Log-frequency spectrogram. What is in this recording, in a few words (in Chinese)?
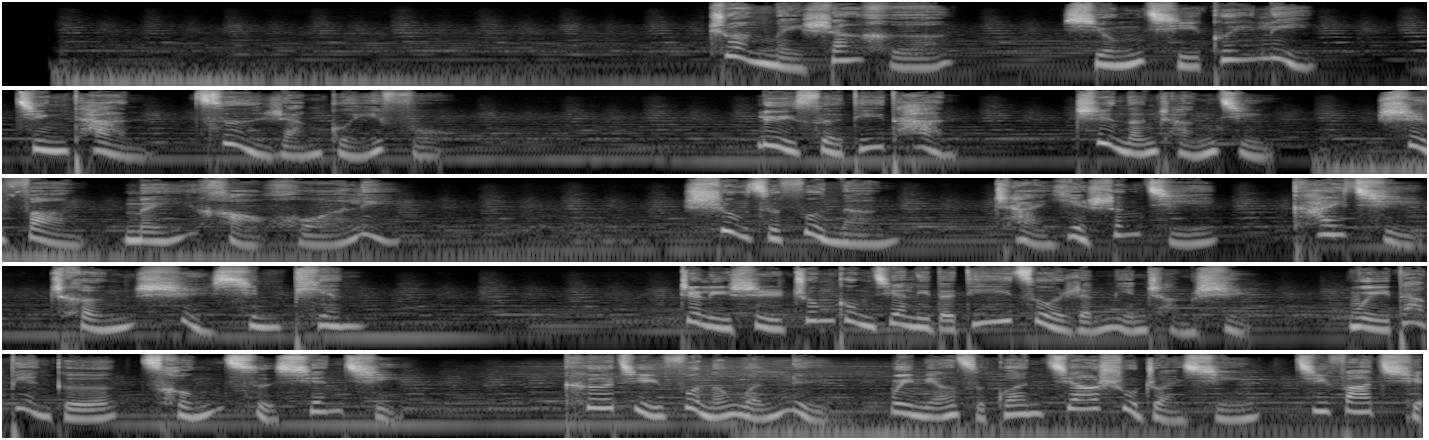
女 宣传; 女4-宣传-活力阳泉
